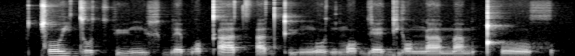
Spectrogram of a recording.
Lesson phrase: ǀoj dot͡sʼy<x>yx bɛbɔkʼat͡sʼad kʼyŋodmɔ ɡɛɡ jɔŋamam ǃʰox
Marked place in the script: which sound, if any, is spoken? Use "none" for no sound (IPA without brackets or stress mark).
ŋ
